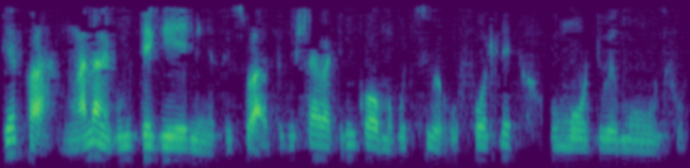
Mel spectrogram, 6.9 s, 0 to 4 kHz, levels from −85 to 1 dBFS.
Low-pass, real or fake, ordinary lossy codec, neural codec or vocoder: 3.6 kHz; fake; MP3, 16 kbps; codec, 24 kHz, 3.1 kbps, DualCodec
